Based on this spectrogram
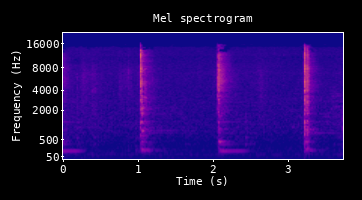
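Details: EF Johnson 500 ham transmitter after replacing a defective power relay (RY301) that had lost inductance and chattered. New relay exercised on the variac without 230 V connected: three crisp single clicks about a second apart, clean, with no buzz or chatter.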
